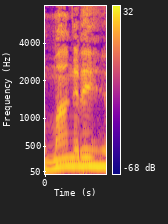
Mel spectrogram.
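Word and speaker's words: Māngere: But yeah, grew up in Mangere, or Mangere, if you want to pronounce it maybe properly.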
